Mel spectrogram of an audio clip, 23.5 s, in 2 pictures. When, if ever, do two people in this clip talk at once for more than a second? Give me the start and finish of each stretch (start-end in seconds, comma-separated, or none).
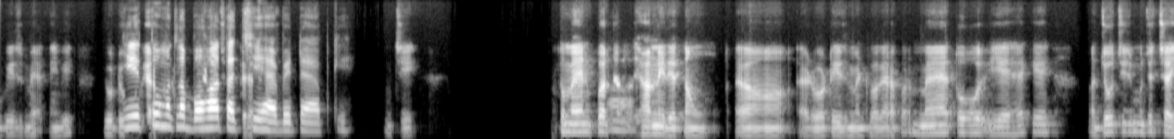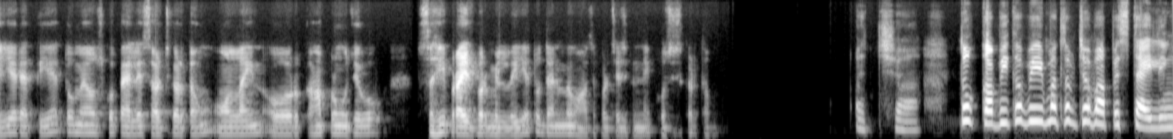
1.2-2.5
